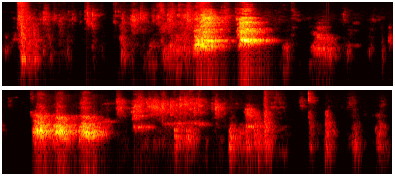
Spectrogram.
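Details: Four-week-old Cavalier King Charles Spaniel puppies from Daisy's litter in their pen, giving scattered short yips and whines, with two louder bursts of barking, among soft human voices indoors.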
